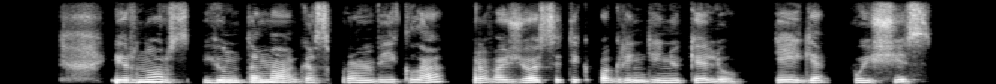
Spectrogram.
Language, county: Lithuanian, Vilnius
